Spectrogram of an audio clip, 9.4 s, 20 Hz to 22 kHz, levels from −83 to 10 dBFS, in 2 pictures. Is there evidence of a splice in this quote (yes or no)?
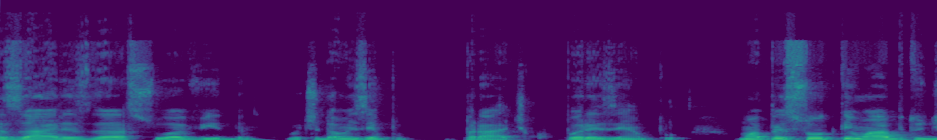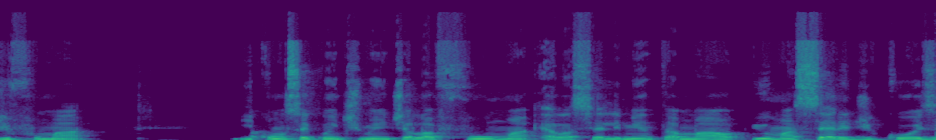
yes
